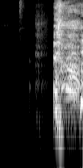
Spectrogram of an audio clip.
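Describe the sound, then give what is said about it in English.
A harsh cough bursts out after a few faint breathy rasps, with a rough throat-clearing quality trailing off near the end. “Get in front of a microphone and I'm, you know, just about to hack up a lung.”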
